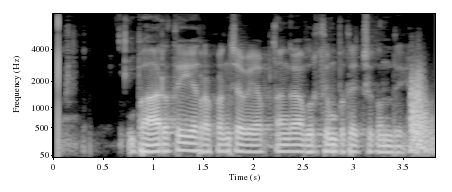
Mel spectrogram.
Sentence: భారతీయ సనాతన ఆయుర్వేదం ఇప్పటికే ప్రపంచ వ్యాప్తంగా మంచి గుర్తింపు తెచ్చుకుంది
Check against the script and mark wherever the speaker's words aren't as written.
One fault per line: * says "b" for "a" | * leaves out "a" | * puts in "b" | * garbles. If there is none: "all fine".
* leaves out "సనాతన ఆయుర్వేదం ఇప్పటికే"
* leaves out "మంచి"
